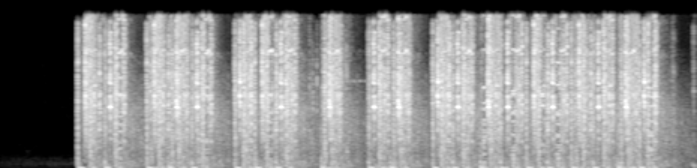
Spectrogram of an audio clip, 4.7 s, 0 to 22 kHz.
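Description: Sustained rapid gunfire from a Mini 14 semi-automatic rifle in the Arena Breakout video game, shots fired in fast bursts with brief pauses, loud and close.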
